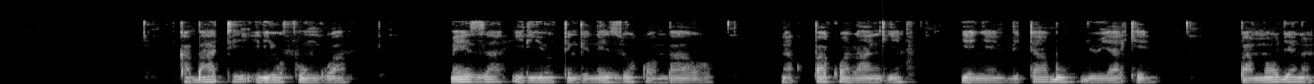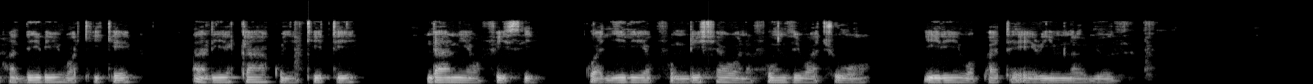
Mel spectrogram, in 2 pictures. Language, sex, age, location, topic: Swahili, male, 25-35, Dar es Salaam, education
